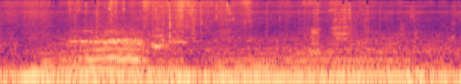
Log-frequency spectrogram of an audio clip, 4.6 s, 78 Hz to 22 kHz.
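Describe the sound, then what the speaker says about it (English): A BMW M5 G90 sports car spins its wheels and slides sideways, with a loud, close engine roar and a rising tire squeal that sweeps upward and then settles into a sustained droning howl. "Likes to go sideways, you can feel it already a little bit. Now you have wheel spin in every gear until the 4th gear"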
